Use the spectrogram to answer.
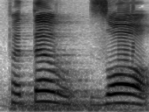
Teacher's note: ता को बारीक रा को पुर और ज़ाद को भी पुर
